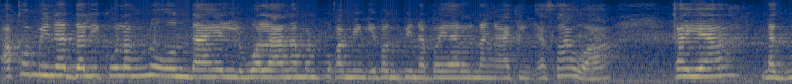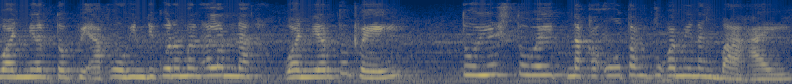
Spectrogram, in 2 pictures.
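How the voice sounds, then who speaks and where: Audible room echo colors this woman's voice. She speaks at a high pitch and a fairly quick pace. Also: ordinary pitch variation. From Philippines. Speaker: debt consumer proposal agent. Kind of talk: casual chat. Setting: restaurant.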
